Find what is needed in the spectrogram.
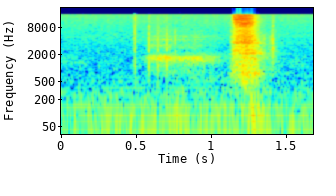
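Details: Young child singing the ABCs, with the recording titled as interrupted by accidental burping: a short in-breath followed by one sharp, explosive burst of air through the nose and mouth; a single sneeze.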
